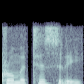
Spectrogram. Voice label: "chromaticity", English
